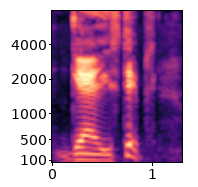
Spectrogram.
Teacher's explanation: alors accent tombe sous premier syllabe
